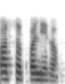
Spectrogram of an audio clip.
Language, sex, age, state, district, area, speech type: Tamil, female, 45-60, Tamil Nadu, Vellore, rural, conversation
